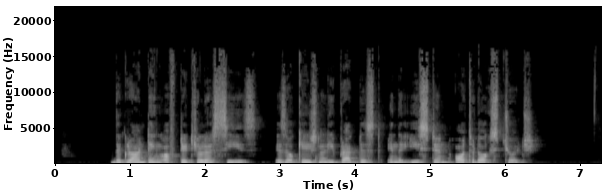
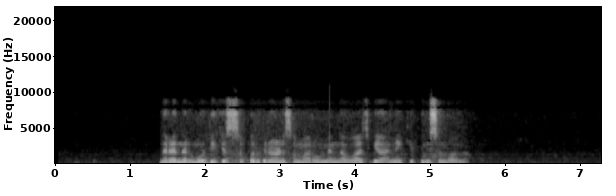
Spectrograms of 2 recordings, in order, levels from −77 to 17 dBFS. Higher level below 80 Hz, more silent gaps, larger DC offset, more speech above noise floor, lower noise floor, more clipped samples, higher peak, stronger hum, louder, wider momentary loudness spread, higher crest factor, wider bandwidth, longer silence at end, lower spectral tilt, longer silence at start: first, -46 dBFS vs -62 dBFS; neither; neither; first, 52 dB vs 41 dB; first, -72 dBFS vs -62 dBFS; neither; about the same, -2 dBFS vs 0 dBFS; neither; about the same, -20 LUFS vs -21 LUFS; second, 9 LU vs 12 LU; about the same, 20 dB vs 24 dB; first, 16.5 kHz vs 9.6 kHz; second, 0.9 s vs 1.8 s; about the same, -4 dB/octave vs -3.5 dB/octave; second, 0.75 s vs 1.4 s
